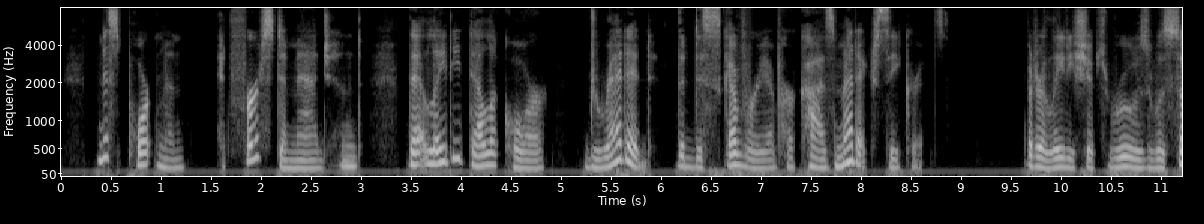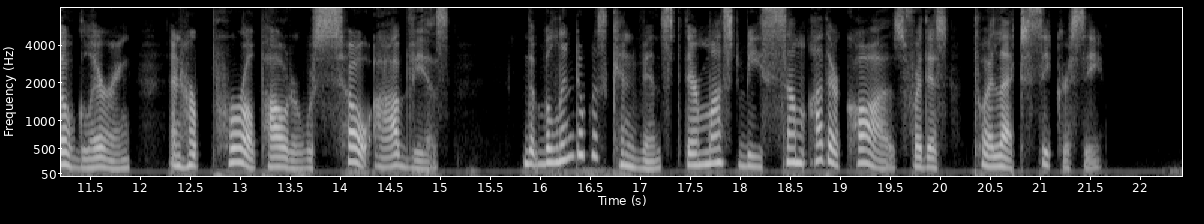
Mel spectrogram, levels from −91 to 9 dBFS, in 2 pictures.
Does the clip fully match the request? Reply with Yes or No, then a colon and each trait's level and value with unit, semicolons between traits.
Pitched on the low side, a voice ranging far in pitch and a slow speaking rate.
No: medium, 175 Hz; wide, 6.3 semitones; slow, 115 wpm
